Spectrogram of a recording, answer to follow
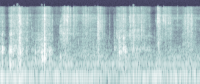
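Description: Cardboard box inserts and plastic-bagged parts being handled during unboxing: irregular rustling and crinkling with light scrapes and taps.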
